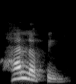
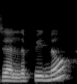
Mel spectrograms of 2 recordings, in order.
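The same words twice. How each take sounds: First: The word begins with an H sound. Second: The word begins with a J sound. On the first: The speaker calls it right. "The pronunciation begins with ha" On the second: The speaker calls it wrong. "not pronounced as jalapeno"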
